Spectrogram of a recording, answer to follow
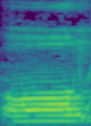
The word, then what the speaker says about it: ओम: जब आप ओम ऐसा बोलते हैं तो आप यहां श्रुति बताएगी आकार पर ज्यादा आपने ध्यान दिया अकार का दीर्घ उच्चारण किया और फिर उसको उ और म में विलीन कर दिया तो बोले ये अकार की प्रधानता से उच्चारण हुआ जैसे ओम अब इसमें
